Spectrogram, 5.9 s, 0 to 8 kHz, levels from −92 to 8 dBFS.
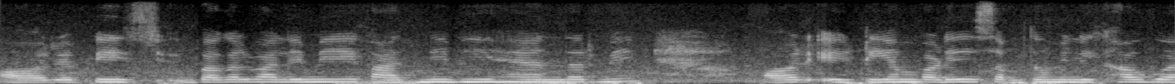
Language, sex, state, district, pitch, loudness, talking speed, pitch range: Hindi, female, Bihar, Vaishali, 230 Hz, -11 LUFS, 195 wpm, 220-230 Hz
